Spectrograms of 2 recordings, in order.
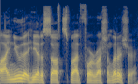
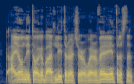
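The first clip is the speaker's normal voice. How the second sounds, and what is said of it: Thick fake Russian accent. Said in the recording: “I had to put on this thick Russian ... this super fake Russian accent”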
